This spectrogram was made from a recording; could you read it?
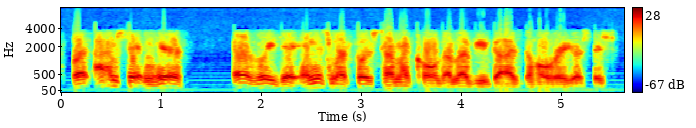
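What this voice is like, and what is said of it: Hoarse, weak voice. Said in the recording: “I lost my voice”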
